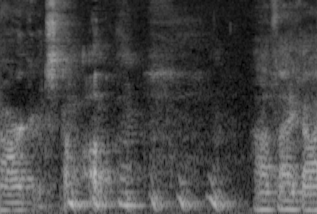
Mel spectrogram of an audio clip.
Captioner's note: laughing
